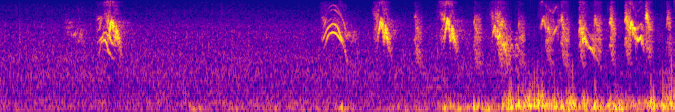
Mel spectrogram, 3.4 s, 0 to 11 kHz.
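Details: Sparrows arrive at a post to be fed at a Tenmangu shrine on 5 May 2023. Two separate chirps come first, then rapid, sharp chirping builds into a chattering run over a low rumble.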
